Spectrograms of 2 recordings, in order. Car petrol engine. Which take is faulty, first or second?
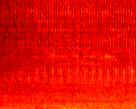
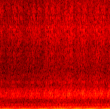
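first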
